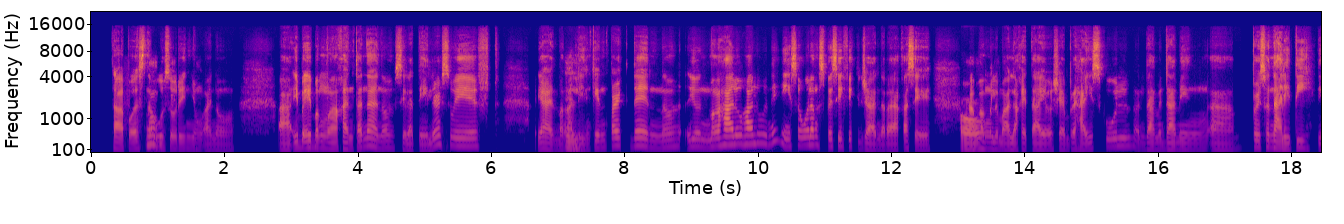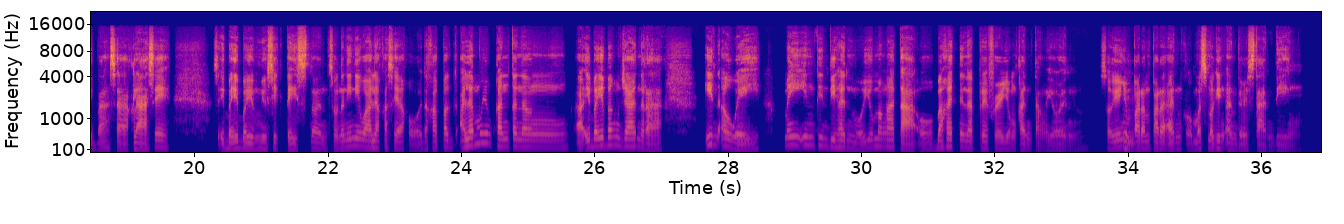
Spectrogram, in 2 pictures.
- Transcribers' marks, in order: in English: "specific genre"; in English: "music taste"
- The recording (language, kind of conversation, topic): Filipino, podcast, Mas gusto mo ba ang mga kantang nasa sariling wika o mga kantang banyaga?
